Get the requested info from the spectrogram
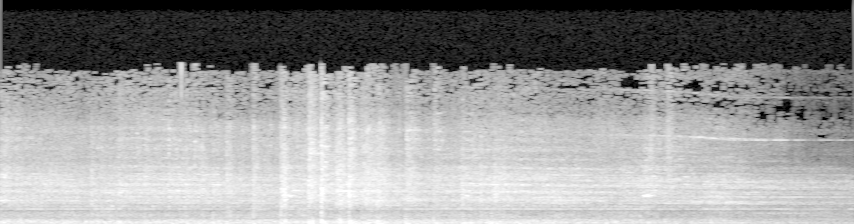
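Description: Train rolling past, steel wheels clattering over rail joints, loudest with a run of clicks a few seconds in, then dying away near the end.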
